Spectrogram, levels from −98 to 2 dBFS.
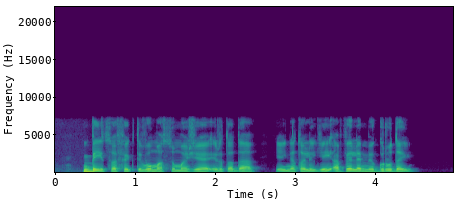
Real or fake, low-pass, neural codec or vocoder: real; 7.2 kHz; none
